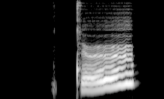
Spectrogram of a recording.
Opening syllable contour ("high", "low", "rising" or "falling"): rising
